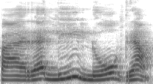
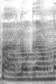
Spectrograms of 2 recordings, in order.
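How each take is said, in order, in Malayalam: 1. ഈ വാക്കിലെ എല്ലാ അക്ഷരങ്ങളും പൂർണ്ണമായി പറഞ്ഞിരിക്കുന്നു. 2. ഈ വാക്ക് വേഗത്തിൽ പറഞ്ഞു, ഒരു അക്ഷരം വിട്ടുകളഞ്ഞു.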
